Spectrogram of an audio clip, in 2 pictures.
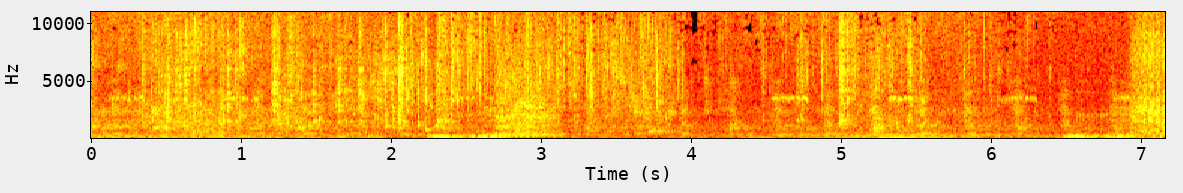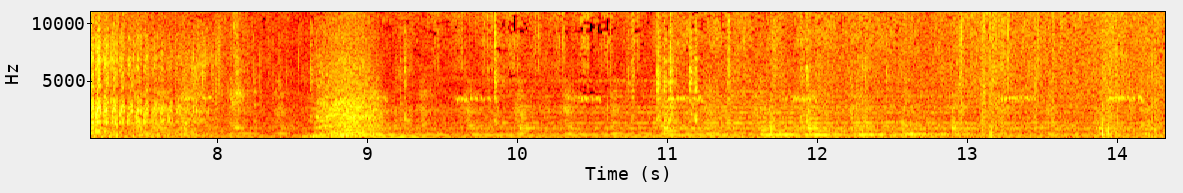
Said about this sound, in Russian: Верблюд пьет воду.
